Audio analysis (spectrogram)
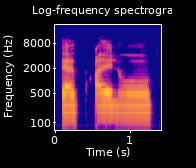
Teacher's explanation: تف باریک لیٹر ہے، یہاں دھیان رکھیے، تفعلوا، عین کو حلق سے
